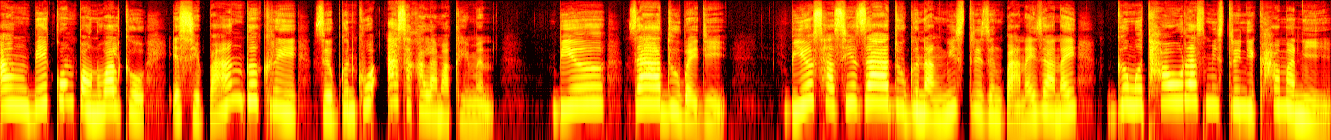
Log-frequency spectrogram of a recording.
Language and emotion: Bodo, surprised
